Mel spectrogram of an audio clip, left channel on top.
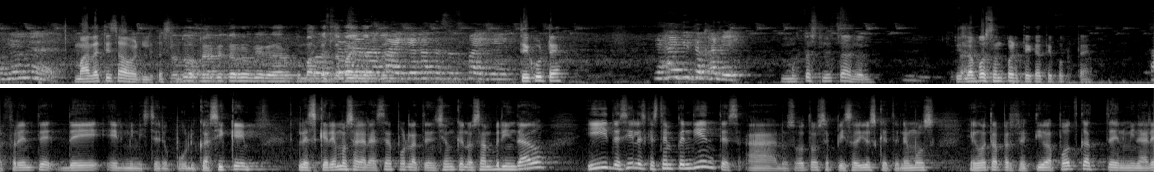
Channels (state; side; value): different; both; correlation -0.01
